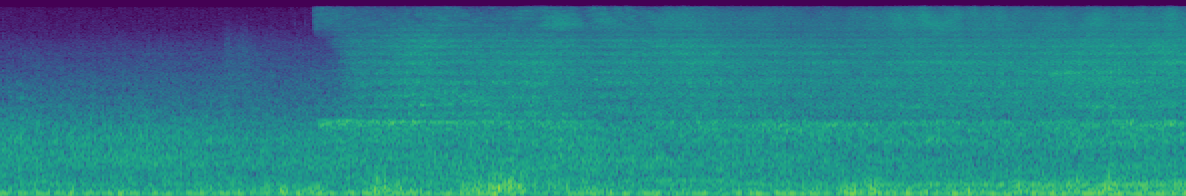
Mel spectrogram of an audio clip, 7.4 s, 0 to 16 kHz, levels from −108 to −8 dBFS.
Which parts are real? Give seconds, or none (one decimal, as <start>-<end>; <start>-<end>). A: 0.0-4.1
